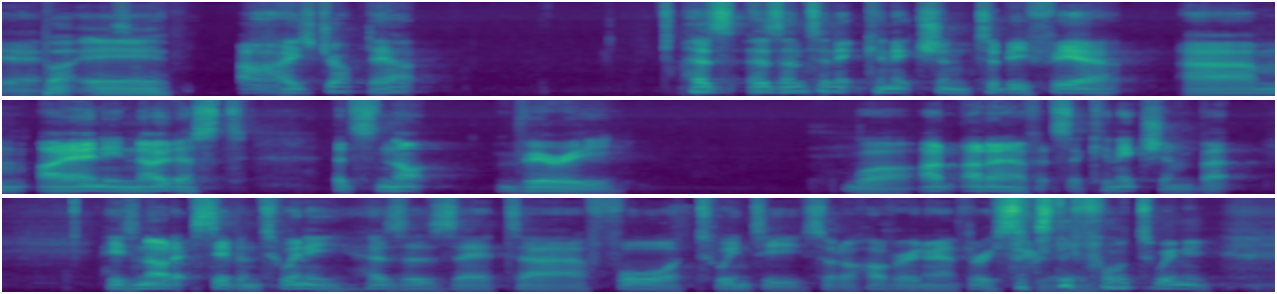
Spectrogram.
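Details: Adult man speaking; no speech disorder.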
